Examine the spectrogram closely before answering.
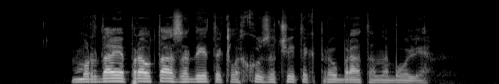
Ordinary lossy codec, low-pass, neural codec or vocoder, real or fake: none; 14.4 kHz; none; real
